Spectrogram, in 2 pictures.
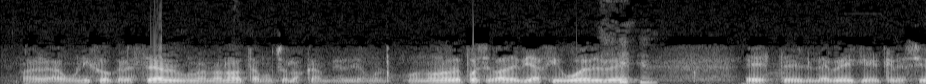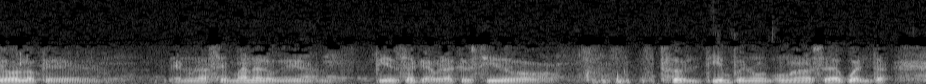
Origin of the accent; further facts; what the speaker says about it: Tucumán, Argentina; Yo iba mucho al cine cuando era chico en Tucumán.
